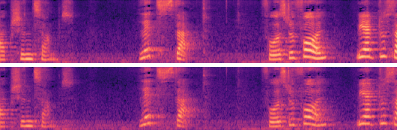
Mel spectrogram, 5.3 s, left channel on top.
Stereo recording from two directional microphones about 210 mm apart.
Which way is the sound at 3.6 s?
30° left (ahead or behind).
